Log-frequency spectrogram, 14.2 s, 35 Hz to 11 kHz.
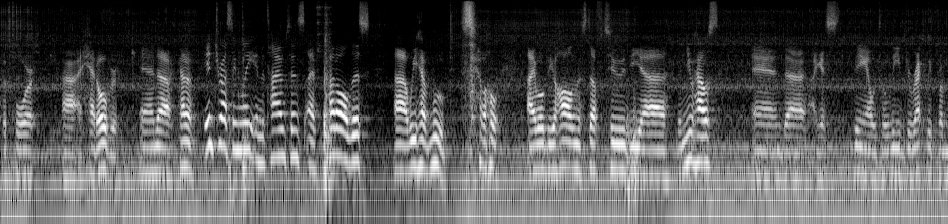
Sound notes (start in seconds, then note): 7.0 chuckles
